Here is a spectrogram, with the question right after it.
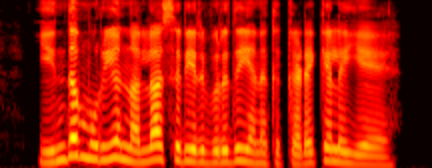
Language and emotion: Tamil, sad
